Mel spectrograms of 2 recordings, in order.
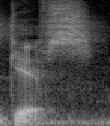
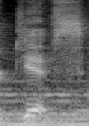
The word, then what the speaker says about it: gifts: we usually don't pronounce the tea we usually pronounce it as gifts let me show you some examples that's why it's not about me or my talents are gifts the many gifts my mother gave me was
